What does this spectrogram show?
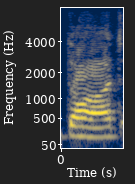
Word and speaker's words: dad: Dad, which is actually pronounced Dad, is short for Dade, which means a gift.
